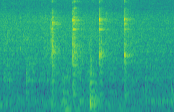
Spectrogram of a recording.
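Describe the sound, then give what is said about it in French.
Metal clinks from six rings knocking against metal in a kitchen while a coffee maker is filled: four bright, ringing taps spaced unevenly over about a second, with a soft thump among them, over quiet background. “Oui, c'est le bruit de mes bagues.”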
